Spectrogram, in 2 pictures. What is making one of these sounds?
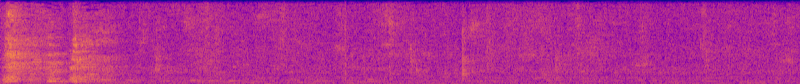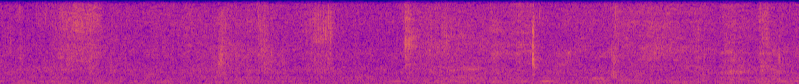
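A middle-aged man speaks into a microphone, heard through loudspeakers in a large echoing hall.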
